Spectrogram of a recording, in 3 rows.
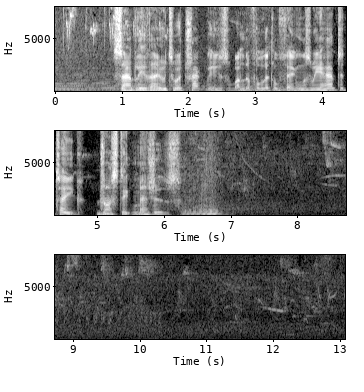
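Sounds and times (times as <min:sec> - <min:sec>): short high bird chirps: 0:00.0 - 0:01.0.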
